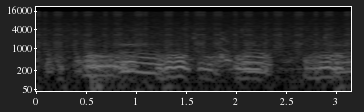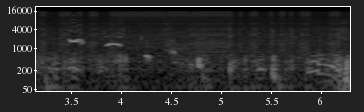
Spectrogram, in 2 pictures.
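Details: Litter of three-week-old Ari x Grace pups tussling in their whelping house at Endurance Kennels; throaty wavering growls and whimpers come in short clusters, with a couple of thin high squeaks midway.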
